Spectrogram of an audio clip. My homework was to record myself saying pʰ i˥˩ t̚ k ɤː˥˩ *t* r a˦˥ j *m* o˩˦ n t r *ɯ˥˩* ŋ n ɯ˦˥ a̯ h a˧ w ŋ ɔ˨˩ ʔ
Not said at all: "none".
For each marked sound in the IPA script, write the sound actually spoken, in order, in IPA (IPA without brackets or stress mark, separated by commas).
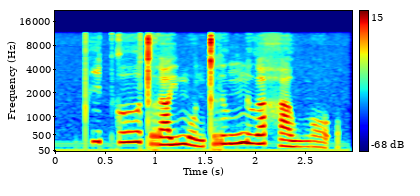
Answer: t, m, ɯ˦˥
